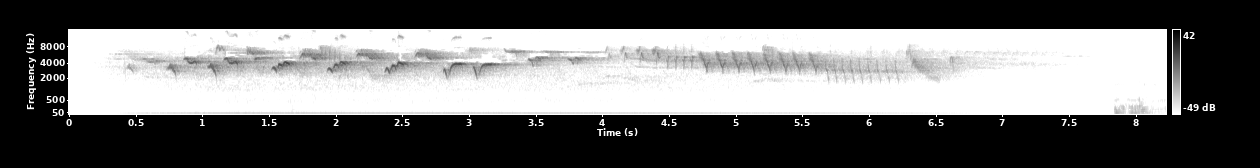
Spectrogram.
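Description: A songbird singing: a run of quick, high, downward-slurred chirps, then a fast trill about halfway through that fades away near the end.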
